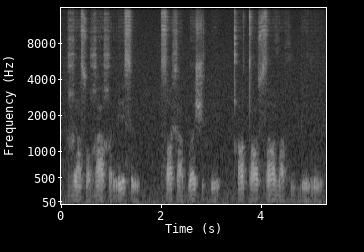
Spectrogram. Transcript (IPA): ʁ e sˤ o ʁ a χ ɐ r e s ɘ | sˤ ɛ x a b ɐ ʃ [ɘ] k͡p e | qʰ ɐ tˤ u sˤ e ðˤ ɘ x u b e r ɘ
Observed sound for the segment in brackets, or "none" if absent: ɘ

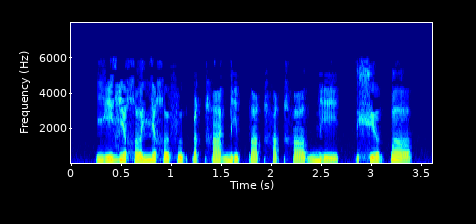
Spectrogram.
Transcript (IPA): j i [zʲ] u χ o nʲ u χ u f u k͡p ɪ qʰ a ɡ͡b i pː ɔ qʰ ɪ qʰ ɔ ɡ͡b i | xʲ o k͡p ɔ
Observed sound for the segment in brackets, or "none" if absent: zʲ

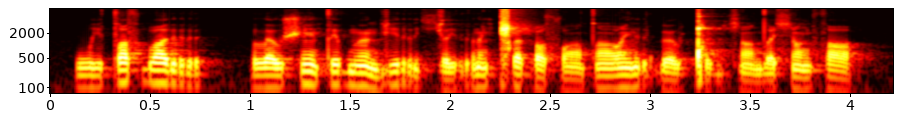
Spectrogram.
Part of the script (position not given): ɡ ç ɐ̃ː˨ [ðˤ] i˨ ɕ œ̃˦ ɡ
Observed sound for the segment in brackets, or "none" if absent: dˤ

